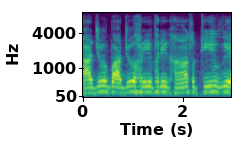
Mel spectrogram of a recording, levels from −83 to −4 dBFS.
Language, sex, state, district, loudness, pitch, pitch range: Hindi, male, Haryana, Rohtak, -17 LUFS, 150 Hz, 135-150 Hz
